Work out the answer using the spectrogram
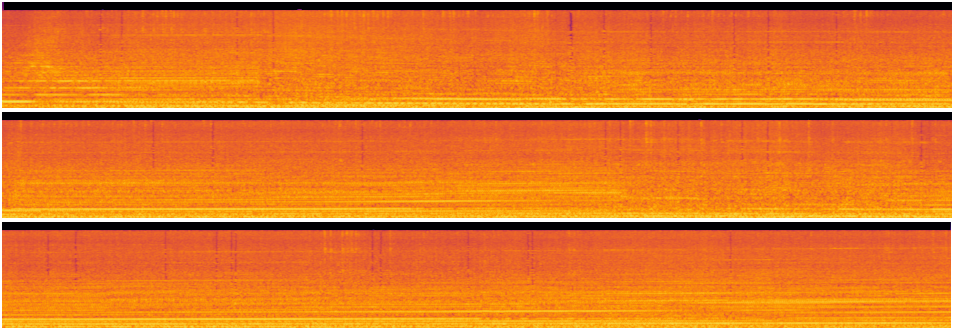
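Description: Triumph Spitfire race car's four-cylinder engine, heard on board at racing speed with wind rush. The engine note drops a few seconds in as the driver lifts off, sags lower through a corner, then climbs steadily under acceleration near the end.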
